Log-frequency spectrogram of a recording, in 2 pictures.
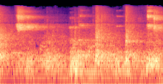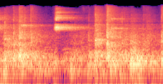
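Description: Squash rally: the ball struck by rackets and smacking off the walls in a string of sharp hits, roughly one every half second to a second, with shoes squeaking on the wooden court floor between the shots.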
